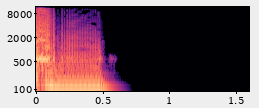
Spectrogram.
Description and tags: One of my Rawstyle kick G
hardstyle, kick, rawstyle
